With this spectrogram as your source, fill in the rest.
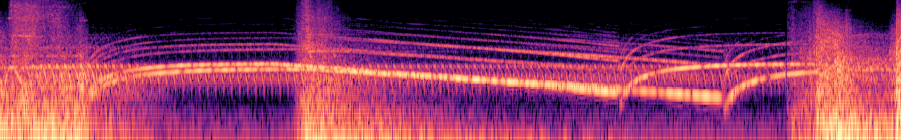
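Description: Police sirens wail, rising and falling.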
